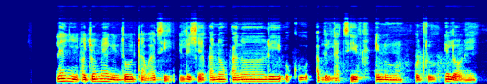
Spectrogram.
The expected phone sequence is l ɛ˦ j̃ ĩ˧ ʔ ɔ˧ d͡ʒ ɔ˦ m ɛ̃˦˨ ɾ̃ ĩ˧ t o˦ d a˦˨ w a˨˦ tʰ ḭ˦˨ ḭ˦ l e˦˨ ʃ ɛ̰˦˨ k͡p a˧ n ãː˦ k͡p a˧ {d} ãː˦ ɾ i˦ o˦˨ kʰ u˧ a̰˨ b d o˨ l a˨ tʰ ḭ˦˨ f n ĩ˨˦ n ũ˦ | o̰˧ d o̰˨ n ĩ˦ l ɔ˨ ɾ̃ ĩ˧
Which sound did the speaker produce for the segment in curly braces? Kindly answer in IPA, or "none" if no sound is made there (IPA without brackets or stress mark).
n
